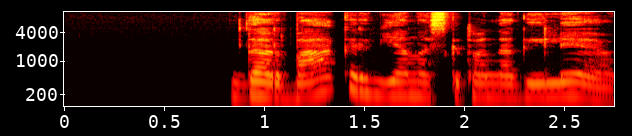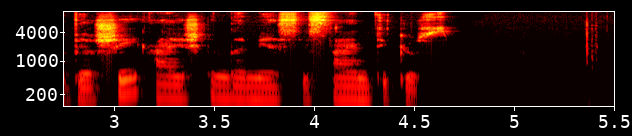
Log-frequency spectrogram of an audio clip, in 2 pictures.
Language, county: Lithuanian, Klaipėda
